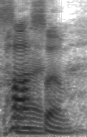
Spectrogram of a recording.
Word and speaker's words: opossum: possum.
